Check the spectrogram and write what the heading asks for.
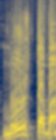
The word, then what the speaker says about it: murtabak: And then I got made fun of So they said the correct way to pronounce it is murtabak. Murtabak.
